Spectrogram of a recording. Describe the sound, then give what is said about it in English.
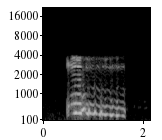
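A single loud, wavering yell from one person, about a second long, its pitch trembling like a horse's whinny, an attempted jungle call with no talking around it. “Oh, my God, it sounded like a horse. It sounded wicked. That sounded scary.”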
